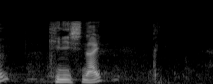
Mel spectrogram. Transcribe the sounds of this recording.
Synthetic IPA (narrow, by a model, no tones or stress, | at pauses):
kʲʰiniʃnajt̪̚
